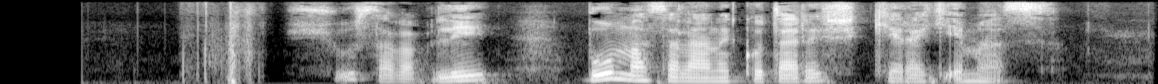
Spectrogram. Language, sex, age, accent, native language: Uzbek, male, 18-24, Toshkent shahri, Uzbek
